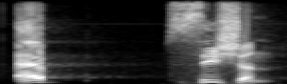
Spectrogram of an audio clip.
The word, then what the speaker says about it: abscission: अभी इसको अगर हम एक प्रोनाउंसिएशन के तौर पे देखें तो ए बी को आप अलग रख लो, एब्सिशन, श की साउंड आती है, एब्सिशन।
